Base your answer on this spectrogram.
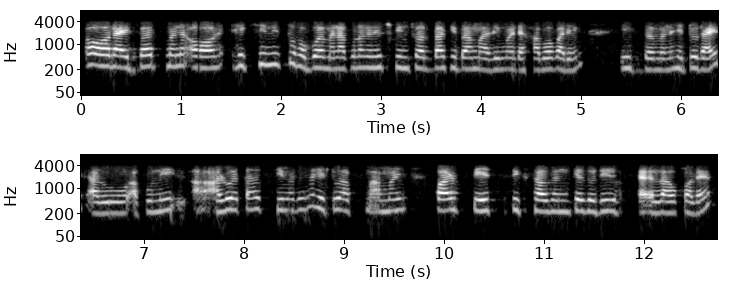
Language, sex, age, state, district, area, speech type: Assamese, male, 18-30, Assam, Nalbari, urban, conversation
